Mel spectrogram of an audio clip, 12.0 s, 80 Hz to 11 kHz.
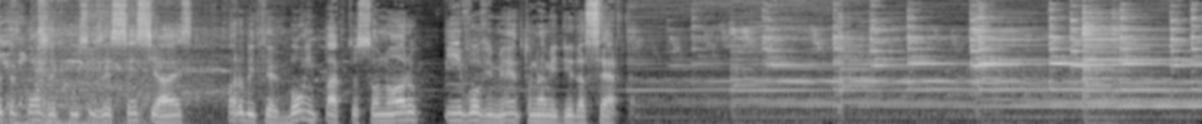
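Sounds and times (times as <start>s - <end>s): bell-like chimes ringing: 6.3s - 12.0s.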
